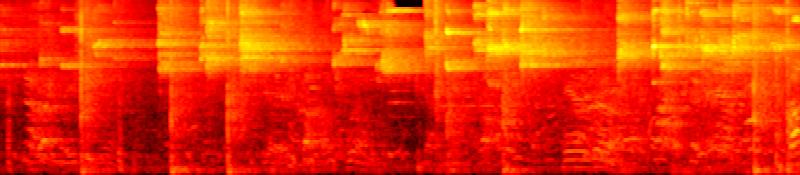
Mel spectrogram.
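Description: A basketball bouncing on a hardwood gym floor, a few irregular bounces, with short high squeaks of sneakers on the wood, all echoing in a large gym.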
